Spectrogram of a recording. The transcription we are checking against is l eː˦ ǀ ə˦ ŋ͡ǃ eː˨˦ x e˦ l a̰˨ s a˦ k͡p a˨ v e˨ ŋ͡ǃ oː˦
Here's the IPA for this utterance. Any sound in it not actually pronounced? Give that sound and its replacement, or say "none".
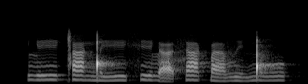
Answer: ə˦ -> a˦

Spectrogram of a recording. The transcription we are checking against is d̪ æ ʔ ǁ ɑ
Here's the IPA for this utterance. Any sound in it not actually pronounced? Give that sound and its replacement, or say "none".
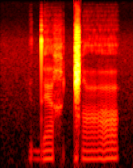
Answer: ʔ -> χ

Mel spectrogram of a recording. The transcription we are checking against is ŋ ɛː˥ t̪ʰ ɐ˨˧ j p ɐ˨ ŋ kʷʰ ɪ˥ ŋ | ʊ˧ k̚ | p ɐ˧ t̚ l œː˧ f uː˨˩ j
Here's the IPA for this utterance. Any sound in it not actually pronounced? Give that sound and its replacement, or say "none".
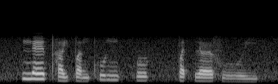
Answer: none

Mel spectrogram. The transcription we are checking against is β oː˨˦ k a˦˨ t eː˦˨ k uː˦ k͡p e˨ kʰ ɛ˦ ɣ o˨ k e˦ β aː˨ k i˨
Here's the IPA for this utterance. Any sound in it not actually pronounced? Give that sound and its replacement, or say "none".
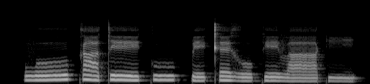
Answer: none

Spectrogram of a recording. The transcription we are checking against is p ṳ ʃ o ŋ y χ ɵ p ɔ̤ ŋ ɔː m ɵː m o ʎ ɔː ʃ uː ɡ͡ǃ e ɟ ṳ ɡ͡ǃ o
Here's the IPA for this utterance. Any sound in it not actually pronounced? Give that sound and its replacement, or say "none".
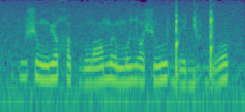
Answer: none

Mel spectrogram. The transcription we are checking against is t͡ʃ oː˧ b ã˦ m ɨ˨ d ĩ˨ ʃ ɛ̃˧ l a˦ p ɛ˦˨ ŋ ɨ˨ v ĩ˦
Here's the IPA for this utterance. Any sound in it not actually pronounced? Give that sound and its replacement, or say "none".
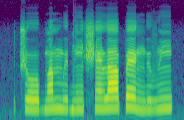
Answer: none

